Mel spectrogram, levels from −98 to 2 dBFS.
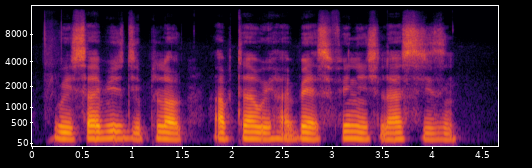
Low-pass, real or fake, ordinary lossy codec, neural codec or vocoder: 14.4 kHz; fake; none; vocoder, 44.1 kHz, 128 mel bands every 256 samples, BigVGAN v2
